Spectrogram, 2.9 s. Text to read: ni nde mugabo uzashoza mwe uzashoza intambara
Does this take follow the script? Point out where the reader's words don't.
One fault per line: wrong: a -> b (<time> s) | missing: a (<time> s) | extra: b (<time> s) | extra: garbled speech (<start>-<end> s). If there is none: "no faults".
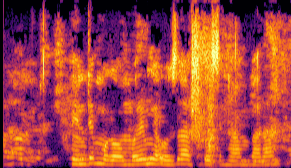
wrong: uzashoza -> muri (1.3 s)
